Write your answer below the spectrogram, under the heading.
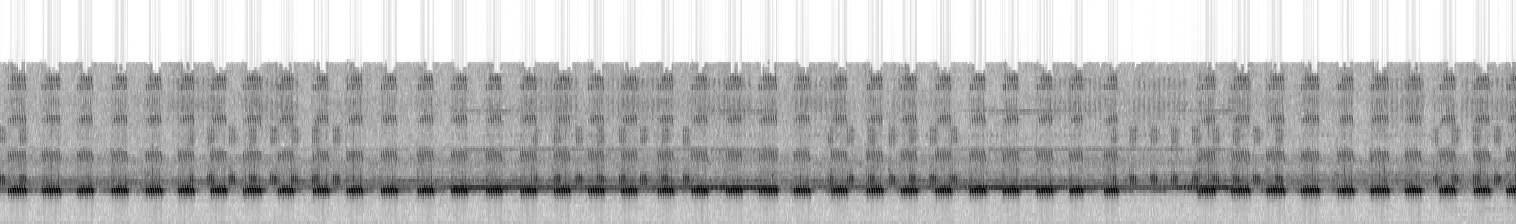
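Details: Deep-night autumn grass insect song from Changnyeong, South Korea: a long run of high shrill pulses about three a second, with a second fainter caller interleaving, and a steady low hum throughout.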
